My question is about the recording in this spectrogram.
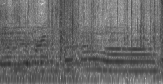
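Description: Voices over background music, with held, pitched tones like singing and a couple of short sharp clicks a little under a second in.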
